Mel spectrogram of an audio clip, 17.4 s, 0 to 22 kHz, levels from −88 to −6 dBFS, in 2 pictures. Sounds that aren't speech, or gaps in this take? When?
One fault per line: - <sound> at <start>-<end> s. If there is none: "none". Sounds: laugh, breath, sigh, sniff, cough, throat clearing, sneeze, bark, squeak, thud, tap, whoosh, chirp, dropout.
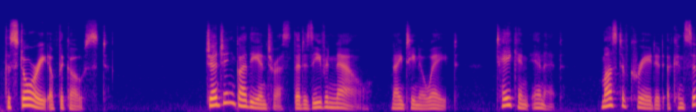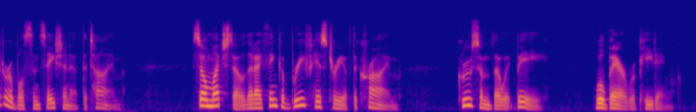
none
